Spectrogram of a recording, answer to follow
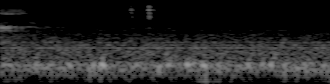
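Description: Two faint, quick computer mouse clicks close together about a second in, over near silence.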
